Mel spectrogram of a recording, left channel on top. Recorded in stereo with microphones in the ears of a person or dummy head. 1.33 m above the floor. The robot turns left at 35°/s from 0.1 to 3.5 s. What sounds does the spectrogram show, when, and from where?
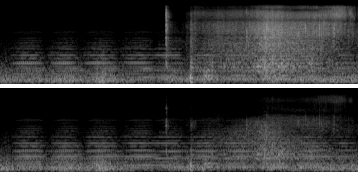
1.7 s a splash: 125° left; by 3.6 s 60° left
